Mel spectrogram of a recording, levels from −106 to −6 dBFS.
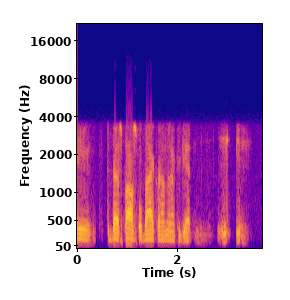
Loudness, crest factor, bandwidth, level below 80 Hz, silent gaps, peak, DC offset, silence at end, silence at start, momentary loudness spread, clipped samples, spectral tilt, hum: -24 LUFS; 18 dB; 4.9 kHz; -62 dBFS; none; -8 dBFS; under 0.1%; 0.35 s; 0 s; 13 LU; under 0.1%; -9 dB/octave; none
